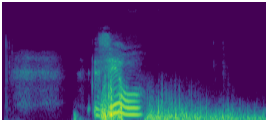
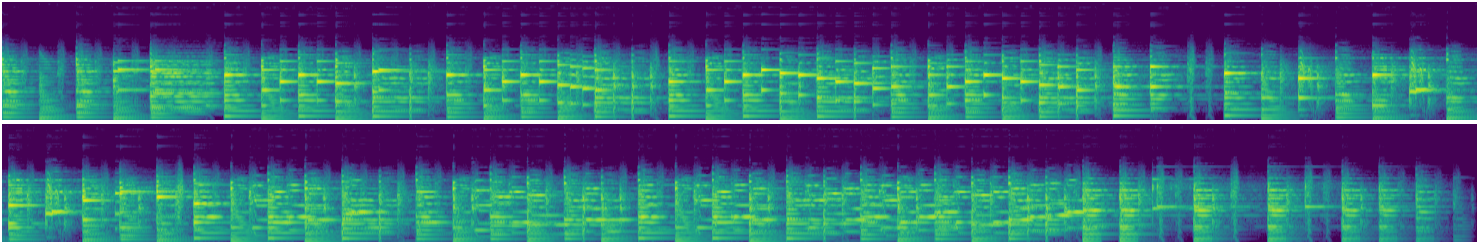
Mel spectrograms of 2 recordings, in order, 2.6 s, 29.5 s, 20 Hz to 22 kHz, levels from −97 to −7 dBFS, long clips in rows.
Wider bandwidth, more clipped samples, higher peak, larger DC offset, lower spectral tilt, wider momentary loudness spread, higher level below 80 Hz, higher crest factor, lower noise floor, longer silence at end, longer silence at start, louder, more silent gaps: first, 7.6 kHz vs 5.6 kHz; neither; about the same, -4 dBFS vs -2 dBFS; neither; first, -8.5 dB/octave vs -6 dB/octave; first, 19 LU vs 12 LU; first, -40 dBFS vs -52 dBFS; first, 24 dB vs 18 dB; first, -61 dBFS vs -42 dBFS; second, 0 s vs 0.2 s; first, 0.9 s vs 0 s; second, -25 LUFS vs -19 LUFS; neither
